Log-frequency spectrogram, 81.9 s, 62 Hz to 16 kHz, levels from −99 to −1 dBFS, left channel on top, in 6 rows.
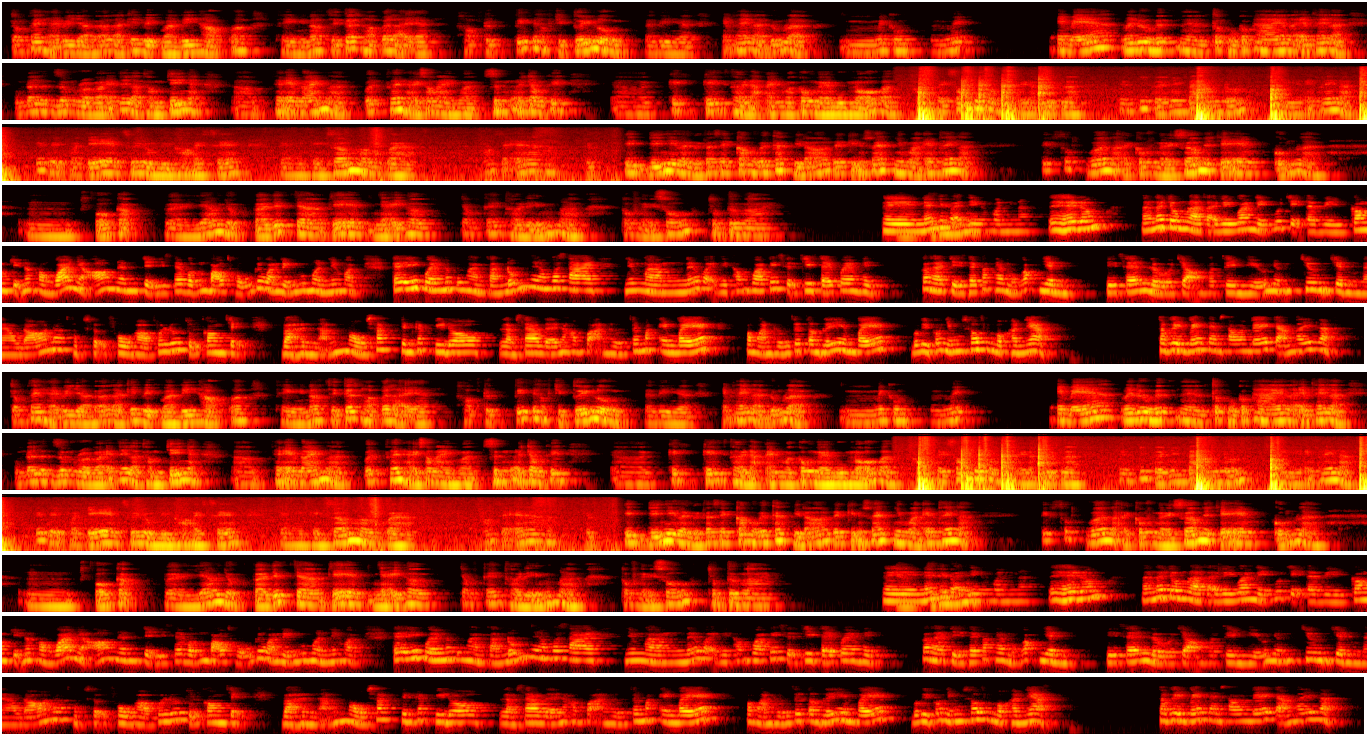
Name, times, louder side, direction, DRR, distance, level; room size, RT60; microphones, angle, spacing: voice 1, 0.1-4.2 4.6-8.0 8.4-9.6 10.5-19.4 19.7-26.1 26.4-27.3 27.6-31.4 32.1-32.8 33.1-33.2 33.5-37.0 37.7-42.2 42.6-45.2 45.5-48.6 49.9-50.0 50.3-50.7, right 2 dB, 90° right, -1 dB, 0.7 m, -41 dB
sound 1, 22.5-33.5, right 1 dB, 40° right, 0.4 m, -33 dB
voice 2, 49.7-52.0 52.3-60.6 60.8-63.3 63.8-65.3 65.6-68.9 69.2-70.7 71.0-75.3 75.7-77.1 77.3-78.7 79.8-81.5, left 3 dB, 75° left, 6 dB, 0.5 m, -40 dB
3.3 x 2.5 x 3.2 m, 0.39 s
head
